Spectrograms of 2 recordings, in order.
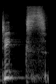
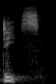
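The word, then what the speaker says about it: dix: that DS ok this we pronounce not dicks but we said DS 20 is okay that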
